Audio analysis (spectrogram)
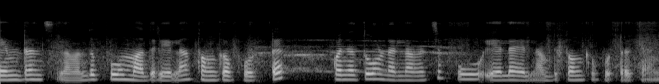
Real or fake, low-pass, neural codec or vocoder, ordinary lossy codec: real; none; none; none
